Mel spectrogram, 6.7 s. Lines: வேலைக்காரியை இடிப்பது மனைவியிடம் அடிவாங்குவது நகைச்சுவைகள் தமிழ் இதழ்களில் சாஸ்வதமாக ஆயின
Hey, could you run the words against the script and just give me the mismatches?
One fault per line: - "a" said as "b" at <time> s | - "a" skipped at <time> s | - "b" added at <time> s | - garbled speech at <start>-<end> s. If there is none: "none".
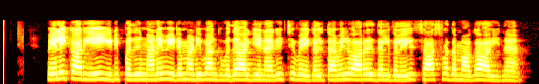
- "ஆகிய" added at 3.0 s
- "வார" added at 4.4 s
